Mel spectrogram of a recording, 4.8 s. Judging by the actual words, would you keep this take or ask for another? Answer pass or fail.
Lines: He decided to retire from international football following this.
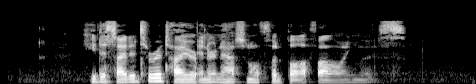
fail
